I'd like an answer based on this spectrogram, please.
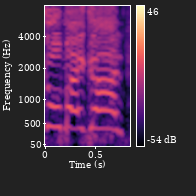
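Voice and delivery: very high delighted gasp of words; excited squeal. Retold or imitated. Teacher thrilled at former student's visit, high squeal. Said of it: "She's like".

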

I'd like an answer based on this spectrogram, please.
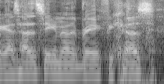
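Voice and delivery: normal talking voice

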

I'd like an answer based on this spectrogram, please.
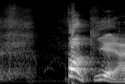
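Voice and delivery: loud high whoop; shout. Real, not acted. Podcaster cheers himself on, shouting. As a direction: bellow it out triumphantly.

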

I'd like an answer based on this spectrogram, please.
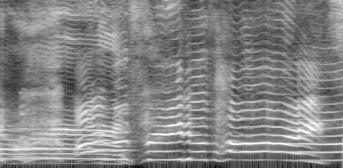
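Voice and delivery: high, stretched-out put-on wail; hammed-up slow high-pitched howl; mock terror. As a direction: drag it out in comic fright. Imitating screaming rider.

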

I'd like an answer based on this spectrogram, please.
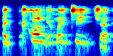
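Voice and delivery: imitating her younger self. Reliving the teacher reunion, a mock schoolgirl protest. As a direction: squeak it out like a shy pupil. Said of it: "I went".

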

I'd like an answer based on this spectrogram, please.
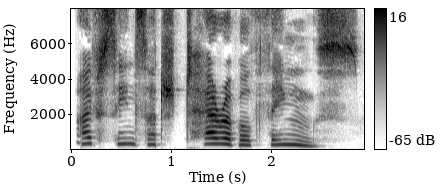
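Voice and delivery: high, slow, haunted voice; anguished whisper. A narrator's reading. Trembling angel confiding in Crowley, hushed anguish. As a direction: confess it slowly, high and pained. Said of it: "he whispers".

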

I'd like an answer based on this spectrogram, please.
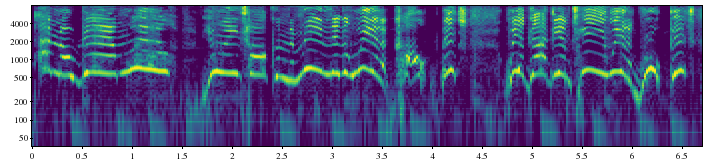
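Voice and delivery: very high cartoon yapping voice; indignant little dog. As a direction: squeak with outrage like a tiny tough dog. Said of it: "the dog was like".

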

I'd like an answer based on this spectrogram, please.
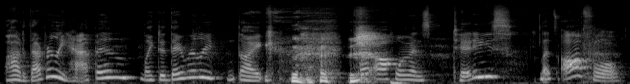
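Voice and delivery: high-pitched, re-enacted incredulous reaction; shocked disbelief. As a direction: act out stunned questions with a laugh breaking in. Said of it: "literally looking at you like".

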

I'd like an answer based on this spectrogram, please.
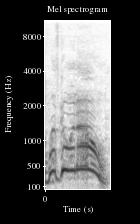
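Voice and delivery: high, curious call of a bystander; curious onlookers. Retold or imitated. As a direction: pitch it up like a neighbour turning round.

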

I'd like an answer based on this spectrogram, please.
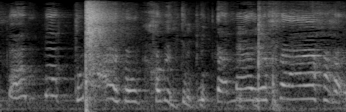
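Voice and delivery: imitating high, wheezing laughter through words; hammed-up high cackling curse; cracking up. Cook cursing for fun, high mock laughing fit. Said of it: "cuando el güey se cagaba de risa".

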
